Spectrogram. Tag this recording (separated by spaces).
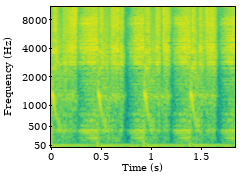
hardcore noise distortion techno beats distorted kick-drum rhythmic-noise kickdrum drum-loops noisy hard loops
